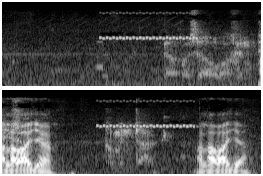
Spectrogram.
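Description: A phone rings with a short repeating tone.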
